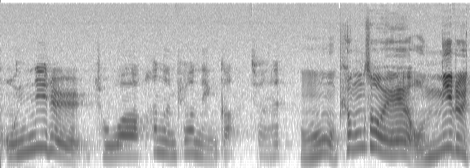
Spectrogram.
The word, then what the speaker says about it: 언니: 평소에 좀 언니를 좋아하는 편인가? 언니를 할 때 언니를 온니르이라고 발음하잖아요.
